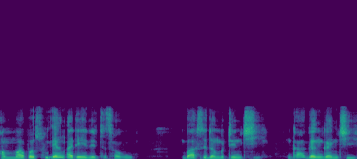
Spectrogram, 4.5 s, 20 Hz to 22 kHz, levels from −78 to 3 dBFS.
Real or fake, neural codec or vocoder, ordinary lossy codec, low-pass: fake; codec, 16 kHz, 16 kbps, FreqCodec, smaller model; none; 7.2 kHz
